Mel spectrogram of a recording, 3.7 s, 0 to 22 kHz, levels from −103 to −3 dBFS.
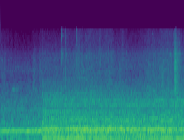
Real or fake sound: fake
